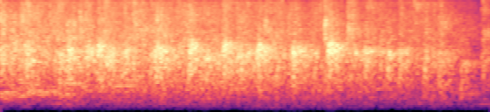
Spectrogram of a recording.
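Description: A crowd at a morning worship service claps steadily and loudly, a dense, even wash of applause that holds for several seconds before easing slightly at the end. No voices are heard.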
